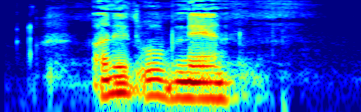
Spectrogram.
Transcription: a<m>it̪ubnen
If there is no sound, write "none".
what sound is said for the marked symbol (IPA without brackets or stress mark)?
n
